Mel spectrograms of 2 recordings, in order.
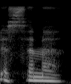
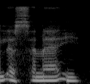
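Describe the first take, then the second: First: السماء ending in a long aa, no glottal stop; ibdal of hamza. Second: Teacher cites the word before changing it, final hamza sounded; السماء with its final glottal stop and short vowel; full final hamza. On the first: Teacher shows substitution in pausing, hamza replaced by long aa. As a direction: say السماء with the final hamza turned into alif. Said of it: "هذا المقصود بالإبدال". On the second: Reciter shows students the original word, full final hamza. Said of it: "بالإبدال". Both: Shown as a demonstration.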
